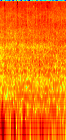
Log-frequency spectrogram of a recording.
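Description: Tomatoes sautéing in a pan over a wood fire, giving a soft continuous sizzle with occasional low thumps and stirring noises, fairly close.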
